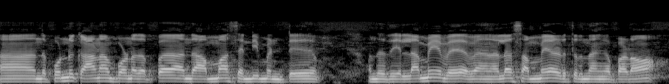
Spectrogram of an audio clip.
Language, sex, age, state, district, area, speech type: Tamil, male, 30-45, Tamil Nadu, Perambalur, rural, spontaneous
